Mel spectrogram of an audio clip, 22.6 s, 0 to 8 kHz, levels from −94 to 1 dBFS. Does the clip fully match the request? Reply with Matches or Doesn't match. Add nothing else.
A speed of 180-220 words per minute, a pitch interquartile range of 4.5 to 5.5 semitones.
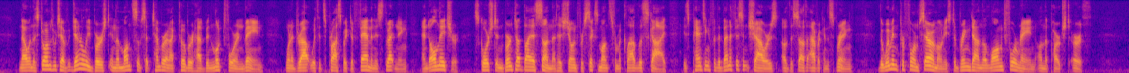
Matches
